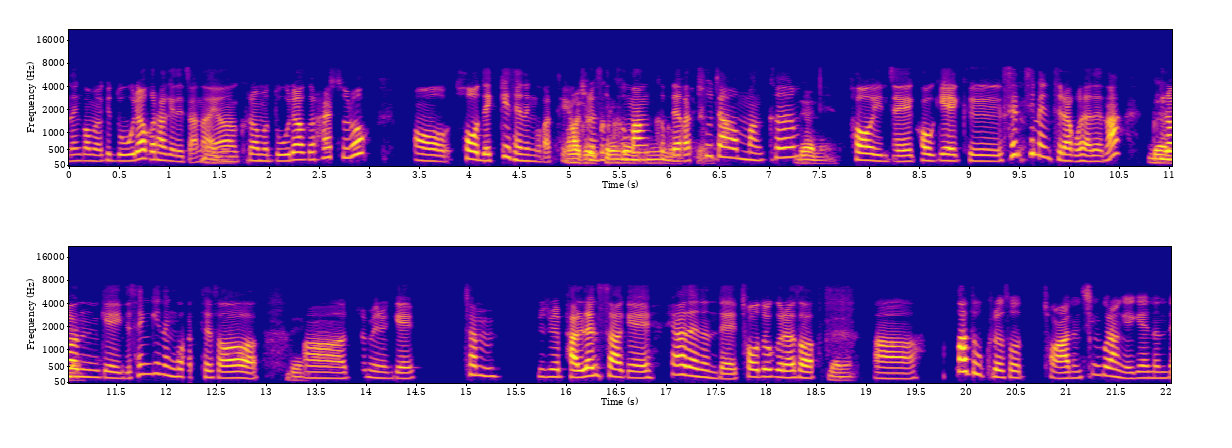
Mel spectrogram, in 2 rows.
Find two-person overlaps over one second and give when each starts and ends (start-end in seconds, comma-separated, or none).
4.9-6.5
